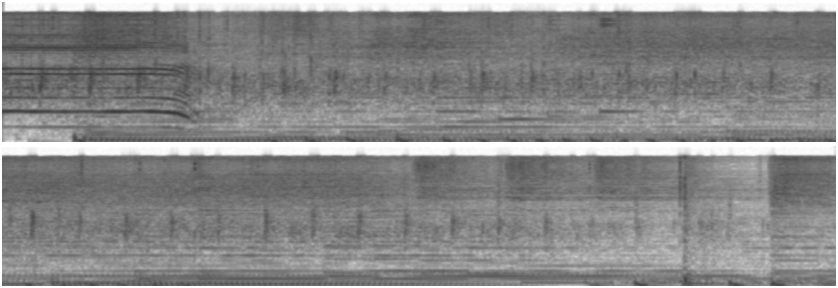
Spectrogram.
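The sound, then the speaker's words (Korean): A worship audience applauds to give thanks and glory to God before praise singing. A steady, dense wash of clapping lasts the whole stretch, layered over sustained keyboard chords and a low, humming musical drone. “찬양 가운데 그 하나님의 위대하신 얼굴을 뵙기를 원하시는 사모하는 모든 주님의 아들과 딸들 아버지 하나님께 감사와 영광의 큰 박수 올려드리며 찬양의 자리에 나갑시다.”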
